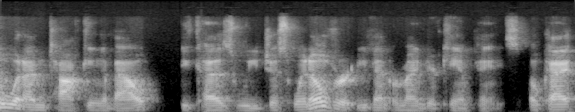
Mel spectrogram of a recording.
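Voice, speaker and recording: The surroundings are quiet. The voice belongs to a man. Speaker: software trainer. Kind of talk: tutorial. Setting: screen share video call. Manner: fast.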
